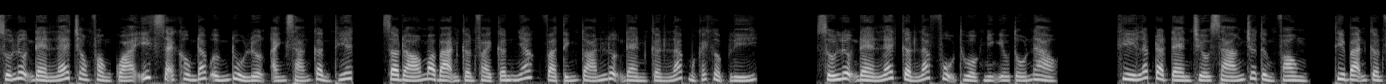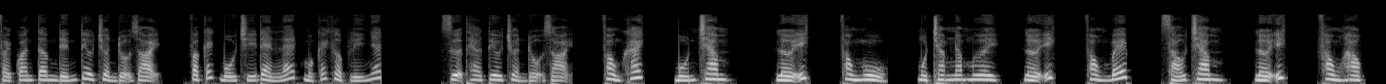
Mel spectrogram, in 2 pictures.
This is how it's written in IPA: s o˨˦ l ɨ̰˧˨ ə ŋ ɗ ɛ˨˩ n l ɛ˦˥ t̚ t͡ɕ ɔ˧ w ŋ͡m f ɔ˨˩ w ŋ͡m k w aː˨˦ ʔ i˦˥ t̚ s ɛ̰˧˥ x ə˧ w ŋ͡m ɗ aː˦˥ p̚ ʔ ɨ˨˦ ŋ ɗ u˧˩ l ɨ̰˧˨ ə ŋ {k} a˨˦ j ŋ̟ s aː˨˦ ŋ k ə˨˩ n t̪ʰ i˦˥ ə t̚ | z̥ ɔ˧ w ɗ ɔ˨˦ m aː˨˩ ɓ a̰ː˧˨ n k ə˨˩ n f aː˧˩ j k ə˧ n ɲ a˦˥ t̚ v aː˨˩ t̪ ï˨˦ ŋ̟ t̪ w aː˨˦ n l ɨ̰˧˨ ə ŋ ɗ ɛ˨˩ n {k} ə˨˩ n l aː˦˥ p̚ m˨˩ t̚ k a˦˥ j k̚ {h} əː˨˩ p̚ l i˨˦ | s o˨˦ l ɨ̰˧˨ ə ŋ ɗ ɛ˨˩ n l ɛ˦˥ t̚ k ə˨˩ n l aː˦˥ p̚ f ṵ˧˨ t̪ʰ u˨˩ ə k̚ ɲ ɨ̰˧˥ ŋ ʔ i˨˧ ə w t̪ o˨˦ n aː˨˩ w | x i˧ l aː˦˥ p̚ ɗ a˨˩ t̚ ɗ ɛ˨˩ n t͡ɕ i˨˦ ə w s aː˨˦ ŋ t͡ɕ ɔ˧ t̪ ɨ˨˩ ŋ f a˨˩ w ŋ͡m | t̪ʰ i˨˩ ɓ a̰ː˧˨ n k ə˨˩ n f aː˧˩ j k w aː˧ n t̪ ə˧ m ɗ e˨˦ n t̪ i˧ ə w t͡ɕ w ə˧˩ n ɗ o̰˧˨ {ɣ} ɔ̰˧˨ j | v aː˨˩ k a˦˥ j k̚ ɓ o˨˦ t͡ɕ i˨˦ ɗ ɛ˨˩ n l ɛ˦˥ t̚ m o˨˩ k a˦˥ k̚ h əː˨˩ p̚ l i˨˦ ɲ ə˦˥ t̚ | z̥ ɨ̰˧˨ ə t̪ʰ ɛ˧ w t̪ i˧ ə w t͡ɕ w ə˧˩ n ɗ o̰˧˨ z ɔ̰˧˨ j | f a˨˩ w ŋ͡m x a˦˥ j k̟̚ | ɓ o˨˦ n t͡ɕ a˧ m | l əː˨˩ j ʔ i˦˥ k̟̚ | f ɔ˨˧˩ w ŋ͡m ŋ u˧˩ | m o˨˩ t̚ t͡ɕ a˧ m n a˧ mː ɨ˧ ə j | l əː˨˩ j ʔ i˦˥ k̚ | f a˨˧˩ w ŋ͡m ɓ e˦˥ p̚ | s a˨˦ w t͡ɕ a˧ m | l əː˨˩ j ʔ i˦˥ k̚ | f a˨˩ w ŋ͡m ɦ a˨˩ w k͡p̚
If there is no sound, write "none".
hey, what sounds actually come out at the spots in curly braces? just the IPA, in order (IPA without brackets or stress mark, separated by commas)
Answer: ʔ, k, h, z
